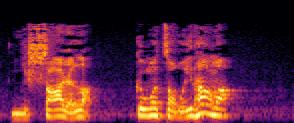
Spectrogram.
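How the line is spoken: Shouting. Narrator (Chinese): 这些个巡街小吏就喊呐

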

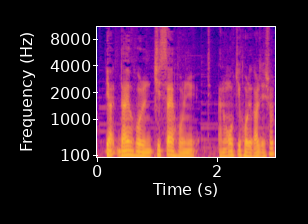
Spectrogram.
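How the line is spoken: Plain. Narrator (Japanese): って言ったら

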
